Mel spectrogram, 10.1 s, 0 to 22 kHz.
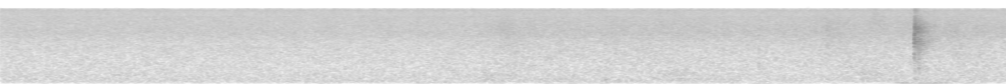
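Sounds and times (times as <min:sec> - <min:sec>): steady faint hiss: 0:00.0 - 0:10.0.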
